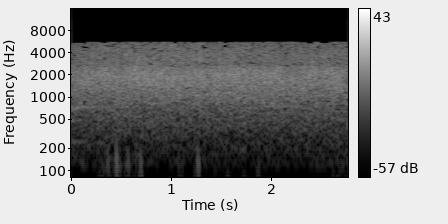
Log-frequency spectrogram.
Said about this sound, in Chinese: 哈利路亚，感谢赞美主，谢谢主，我们给上帝一个掌声。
